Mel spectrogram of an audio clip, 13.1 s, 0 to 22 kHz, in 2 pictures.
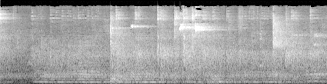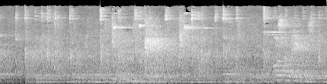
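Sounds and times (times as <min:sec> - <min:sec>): table tennis balls clicking: 0:00.0 - 0:13.0.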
